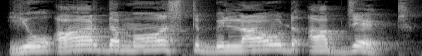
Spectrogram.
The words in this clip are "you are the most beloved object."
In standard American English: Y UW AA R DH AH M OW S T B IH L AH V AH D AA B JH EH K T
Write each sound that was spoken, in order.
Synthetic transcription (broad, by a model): Y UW AA R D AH M OW S T B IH L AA AH D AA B JH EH K T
